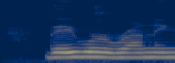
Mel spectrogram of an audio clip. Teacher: So the emphasis is on the main verb that's doing the action, running.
